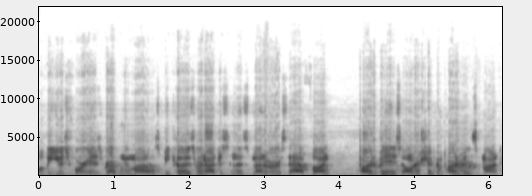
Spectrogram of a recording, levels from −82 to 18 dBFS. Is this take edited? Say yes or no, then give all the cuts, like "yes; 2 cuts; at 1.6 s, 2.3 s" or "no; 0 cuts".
no; 0 cuts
